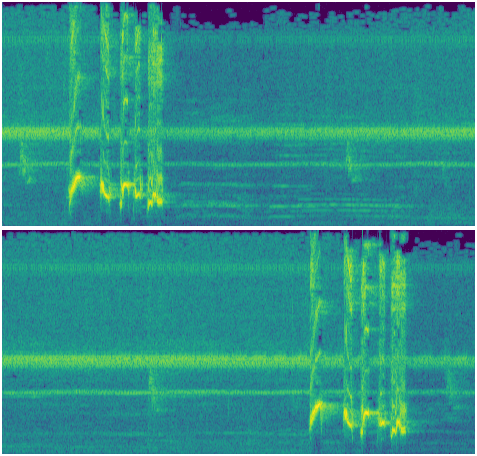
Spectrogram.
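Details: Red-whiskered bulbul singing in the fiery 'căng lửa' style, recorded as a lure bird for song training: two bright phrases of five quick warbled whistles, about five seconds apart, over a steady thin high whine.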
